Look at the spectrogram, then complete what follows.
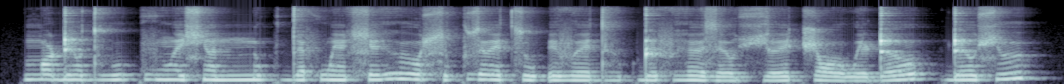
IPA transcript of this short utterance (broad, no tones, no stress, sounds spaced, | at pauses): ŋ ɔ ɖ ɪ o̯ dʱ u kʷ v ũ e̯ ɕ ə̃ nː u kʷ d̪ ɛ f w ẽ ɬ ɪ ɦ ɯ o̯ ɬ ɪ kʷ z ɘ e̯ t͡s u ʔ ɪ v ɘ e̯ dʱ ə kʷ ɖ e f ɦ ɘ z ɘ o̯ ç ɘ e̯ t͡ʃ ɔ o̯ w ɪ ɖ ə o̯ | ɖ ɘ o̯ ɕ ɯ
